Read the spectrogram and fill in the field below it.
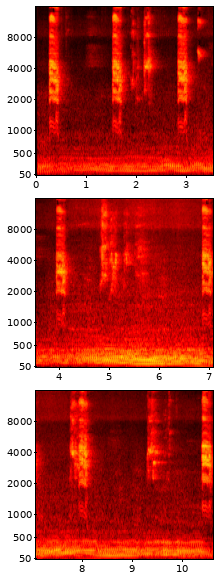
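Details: Long-tailed shrike sound used to coax a caged bird that has stopped singing into song: loud, harsh, broadband squawks in short bursts every second or so, over a steady low hum.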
